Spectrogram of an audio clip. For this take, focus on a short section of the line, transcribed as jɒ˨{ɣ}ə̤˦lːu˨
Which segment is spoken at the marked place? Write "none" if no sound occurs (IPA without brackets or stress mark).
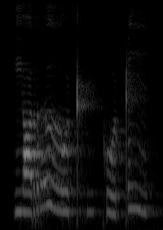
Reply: r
